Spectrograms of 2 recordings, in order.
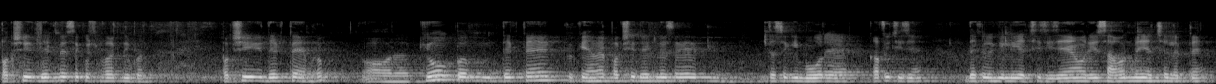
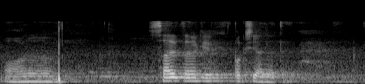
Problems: background sounds at intervals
